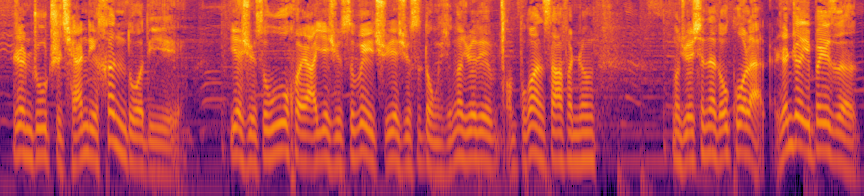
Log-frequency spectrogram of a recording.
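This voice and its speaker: A man with a Shaanxi accent speaks in a fairly high register over background music. He hosts late-night radio casually, with blunt, homespun turns of phrase and reflective asides to his listeners. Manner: colloquial, blunt, philosophizing. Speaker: radio host.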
